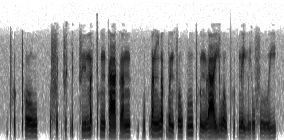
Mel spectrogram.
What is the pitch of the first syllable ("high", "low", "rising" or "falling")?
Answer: high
